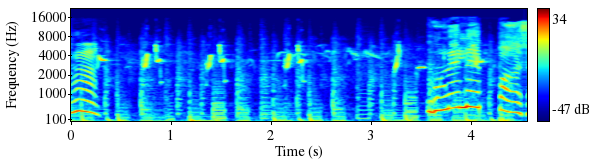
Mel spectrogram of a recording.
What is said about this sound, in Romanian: Nu, Biții, nu, n-am devenit visător, dar am descoperit în baza mea de date foarte multe glasuri de păsări cântătoare și le ascultam.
